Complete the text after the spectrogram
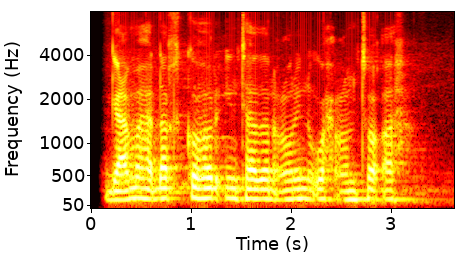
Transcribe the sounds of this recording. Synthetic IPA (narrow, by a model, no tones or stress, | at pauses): ɡɑʕmɐɦɐɖɑqkʰɔɦɔrɪnt̪ʰaːðɐnʕʊnɪnwɑħʕʊnt̪ʰɔʔɐh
